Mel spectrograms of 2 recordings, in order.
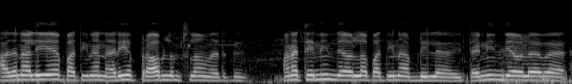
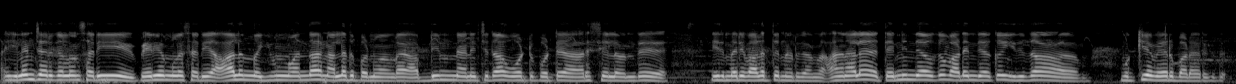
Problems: none marked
